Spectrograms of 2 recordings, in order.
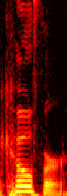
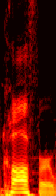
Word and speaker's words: kofer: with decisions in game he goes by kofer which I actually discovered during these games today that's how you say it I always used to call him Coffer which is why for the first few games I was butchering his name either way we had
